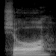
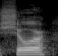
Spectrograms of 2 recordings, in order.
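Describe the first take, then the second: First: Shore with the r sounded clearly; Shore, careful full r at the end; corrected pronunciation. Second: Dropped-r New England shore; New England accent. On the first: Shown as a demonstration. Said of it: "feel like I wanna correct it". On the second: Real, not acted. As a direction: shore said as shaw, no r. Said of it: "every time I say it in my, my New England accent".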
